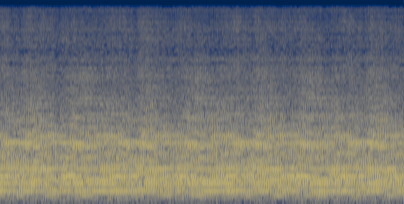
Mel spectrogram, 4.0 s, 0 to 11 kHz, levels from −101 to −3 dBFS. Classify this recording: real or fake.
fake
